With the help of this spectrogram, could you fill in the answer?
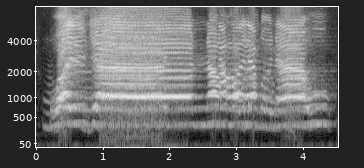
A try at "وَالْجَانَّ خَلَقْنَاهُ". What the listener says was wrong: غنّے کو تھوڑا سا لمبا کریں، تھوڑا سا لمبا کریں،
